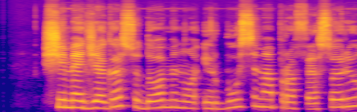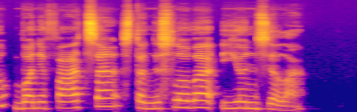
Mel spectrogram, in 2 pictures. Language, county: Lithuanian, Marijampolė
